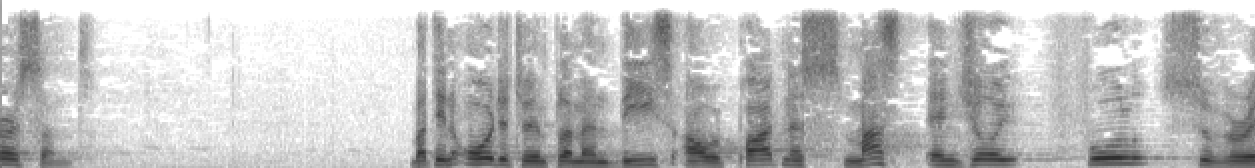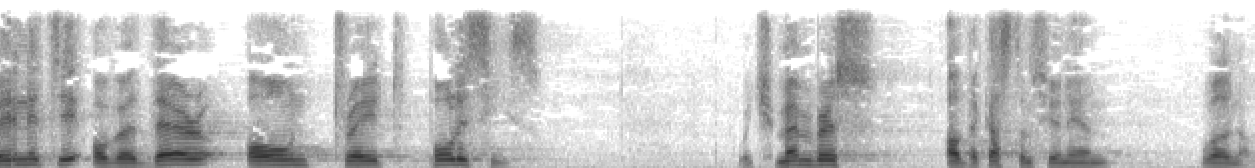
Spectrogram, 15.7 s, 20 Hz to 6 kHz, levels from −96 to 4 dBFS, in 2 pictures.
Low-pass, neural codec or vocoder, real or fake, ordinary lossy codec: 5.4 kHz; none; real; none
